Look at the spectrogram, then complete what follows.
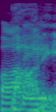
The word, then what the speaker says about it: Body: guy like your name your last name is literally spelled like body it's pronounced bod but you do have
